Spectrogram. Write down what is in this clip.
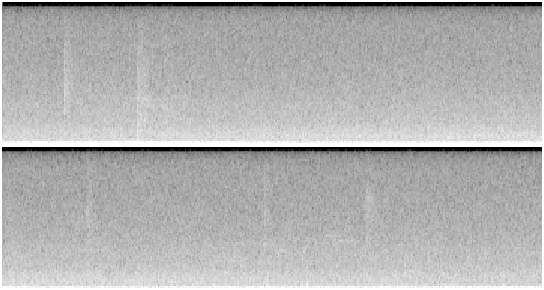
Hermit Thrush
